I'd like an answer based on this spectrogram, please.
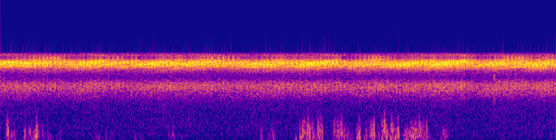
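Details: Spring chorus frogs call in a dense chorus at Cherokee Marsh: a steady, high, ringing drone with low croaks pulsing beneath.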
